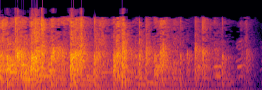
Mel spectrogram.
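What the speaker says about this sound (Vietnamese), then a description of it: "Quý vị và các bạn hãy cùng vang lên một tràng pháo tay nữa thật lớn để trân trọng cảm ơn." Wedding guests at a Vietnamese wedding reception give a loud, dense round of applause that fills the clip, then tapers off toward the end, with some voices mixed in.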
